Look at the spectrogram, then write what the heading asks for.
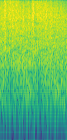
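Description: A trench gun, a pump-action shotgun, fires in a single loud, sharp blast whose roar fills the whole short moment up close, with no voices.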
